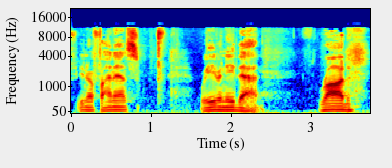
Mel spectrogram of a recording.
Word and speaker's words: Rawd: Rod Jones, and the Rod is spelled R-A-W-D.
